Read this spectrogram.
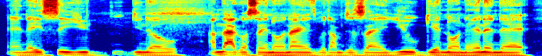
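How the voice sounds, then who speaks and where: A man's voice: mid-range voice, monotone, fast talker, mellow. A man, a podcast co-host chatting casually with slang and frequent affirmations.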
